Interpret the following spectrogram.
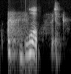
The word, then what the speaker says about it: walked: Walked. Walk. Walked. Walked. Walk. La ED va a sonar como una T.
